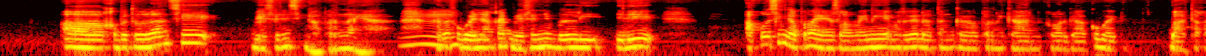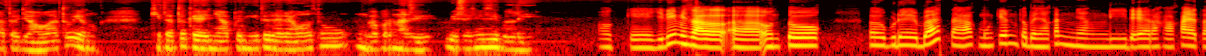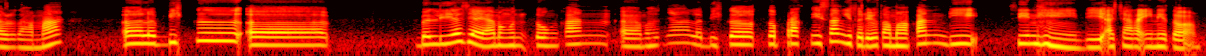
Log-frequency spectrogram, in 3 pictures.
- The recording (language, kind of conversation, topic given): Indonesian, podcast, Apa etika dasar yang perlu diperhatikan saat membawa makanan ke rumah orang lain?
- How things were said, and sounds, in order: mechanical hum; chuckle; other background noise; alarm; laughing while speaking: "sini?"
